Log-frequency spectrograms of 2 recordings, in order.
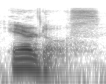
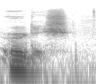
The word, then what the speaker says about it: Erdős: Oh yes, it looks like it ought to be pronounced Erdős, and I for a long time said mistakenly Erdős, because it's leaving out the so-called diacritic marks, you know, little dots and dashes and check marks and stuff over the letters. The name is spelled E-R-D-O-S. – Yes. – Paul, but it apparently it's pronounced something more like Erdős.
